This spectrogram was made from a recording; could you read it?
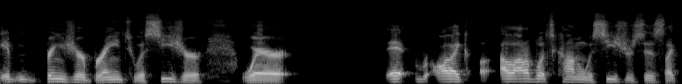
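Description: A man's voice: medium pitch, no echo. A man in a casual podcast chat, rambling as host and animatedly telling stories, acting out the lines he quotes.

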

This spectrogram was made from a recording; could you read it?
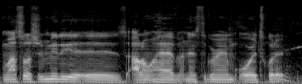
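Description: A man's voice: lowish voice, flat delivery, fast, slight background noise. A young man talking as a podcast guest in laid-back slang, with swearing and dry jokes. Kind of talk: casual podcast chat.

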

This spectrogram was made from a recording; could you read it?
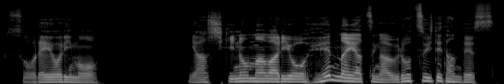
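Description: Overseer, male, mid pitch, blunt masculine speech, gruffly caring, acted by a man. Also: moderate pace, fairly bright tone, no room sound, studio quality, close to an everyday voice. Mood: deferential, weary. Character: rough plantation overseer, gruffly caring, deferential to his mistress. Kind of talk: fan audio drama acting.

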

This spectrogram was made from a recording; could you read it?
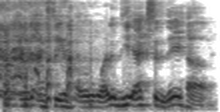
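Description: A man speaking English with a Venezuelan Spanish accent, Spanish being his first language. He talks quickly and chats casually as a podcast guest, often laughing at himself. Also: on the high side. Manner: fast-talking, laughs easily, self-deprecating. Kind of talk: casual interview chat.

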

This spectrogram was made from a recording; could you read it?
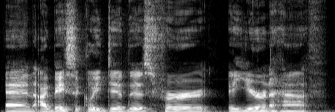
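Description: A young man telling his own story in a casual, rambling way, with a monotone delivery and lots of fillers. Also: on the low side, moderate pace, clear, resonant tone. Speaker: content creator.

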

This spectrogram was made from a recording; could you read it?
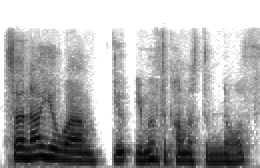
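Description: A man's voice: on the high side, brisk, dark tone, slightly rough. A man interviewing a guest, affirming his answers with enthusiasm before asking the next question. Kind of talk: conversational interview.

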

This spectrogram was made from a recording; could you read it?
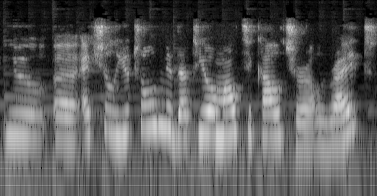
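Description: A woman's voice: sits high, animated, moderate pace, a little mellow, muffled recording, faint music behind. Eager woman podcast host. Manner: eager, enthusiastic. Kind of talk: casual interview chat.

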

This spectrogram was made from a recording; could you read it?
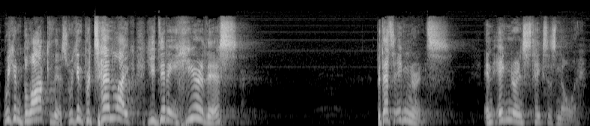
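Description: A man with a Puerto Rican accent preaching a sermon, mixing Spanish with English and swinging from emphatic to hushed. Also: extremely high pitch, animated, slow pace, pauses often, husky. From Puerto Rico. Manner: emphatic, rising and dropping to near hush. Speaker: pastor. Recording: long reverb of a hall.

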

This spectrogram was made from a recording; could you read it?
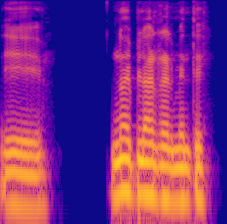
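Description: A man's voice: fairly low pitch, steady tone, takes it slowly, dark tone. A Mexican man co-hosting a podcast, chatting casually in a laid-back way with short, agreeable replies. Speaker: podcast co-host. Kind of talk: casual chat.

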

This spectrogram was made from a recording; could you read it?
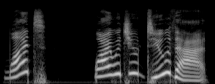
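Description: A woman voicing a sensible young girl, calm and a little smug. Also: very high voice, slow pace, no echo, studio quality, pitched above the performer's own voice, exaggerated voice. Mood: awed.

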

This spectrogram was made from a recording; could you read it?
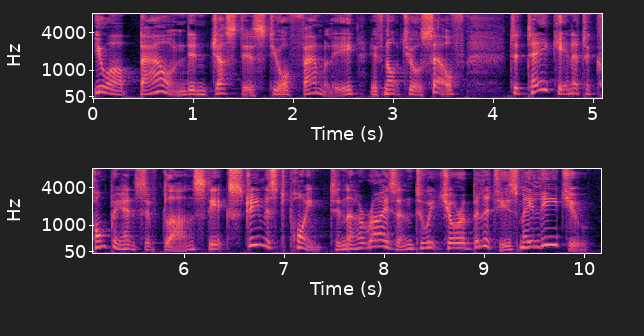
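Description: Man voicing a high-pitched, self-important wife. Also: very animated, normal speed, vocal fry, heavily acted. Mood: admonishing. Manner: affable, businesslike, earnest pronouncements. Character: self-important, doting middle-aged wife with airs. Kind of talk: audiobook character acting.

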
